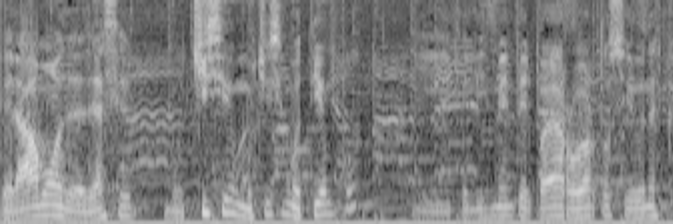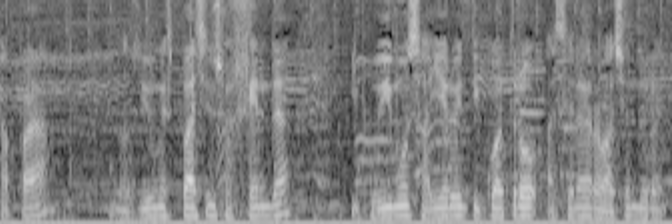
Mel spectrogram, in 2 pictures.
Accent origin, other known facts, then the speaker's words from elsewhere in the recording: Huaripampa, Peru; En mi pueblo, en Huaripampa, es buñuelos. Los buñuelos. La parte de la sierra del Perú, ¿no?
